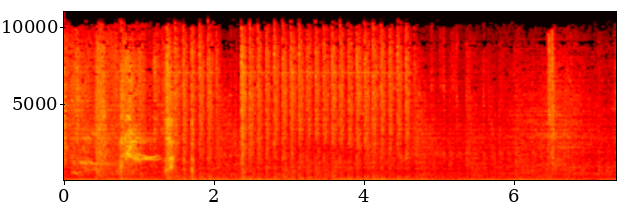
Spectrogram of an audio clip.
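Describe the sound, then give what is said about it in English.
Gunfire in a video game: dense, rapid bursts of shots that crackle almost without a break for several seconds, loud and rattling throughout. “they always shoot at the ground in the A team.”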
